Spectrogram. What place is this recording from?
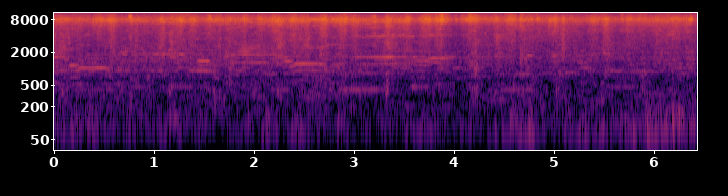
residential area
